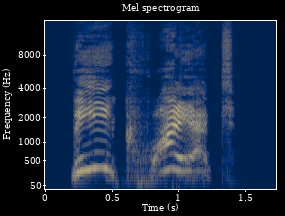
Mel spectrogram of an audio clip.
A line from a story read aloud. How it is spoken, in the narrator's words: bellowed Spittleworth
